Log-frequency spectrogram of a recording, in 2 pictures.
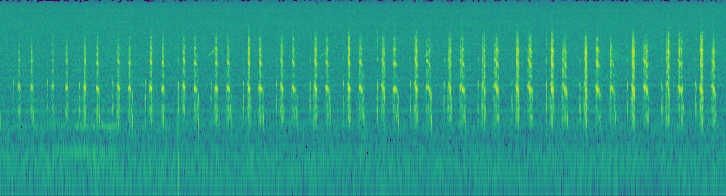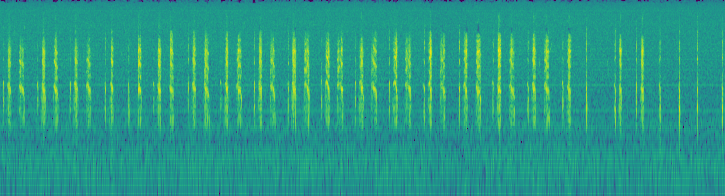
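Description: Caged decoy male red-legged partridge calling in a fast, steady run of short, sharp notes, about three a second, kept up with only brief gaps.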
